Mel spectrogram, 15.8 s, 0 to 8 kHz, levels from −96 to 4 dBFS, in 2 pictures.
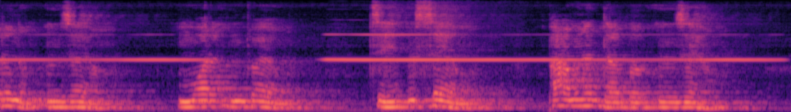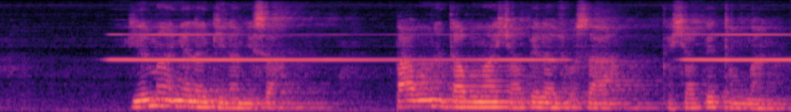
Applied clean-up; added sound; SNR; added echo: none; Wind instrument, woodwind instrument; 6 dB; reverberation time 1.6 s.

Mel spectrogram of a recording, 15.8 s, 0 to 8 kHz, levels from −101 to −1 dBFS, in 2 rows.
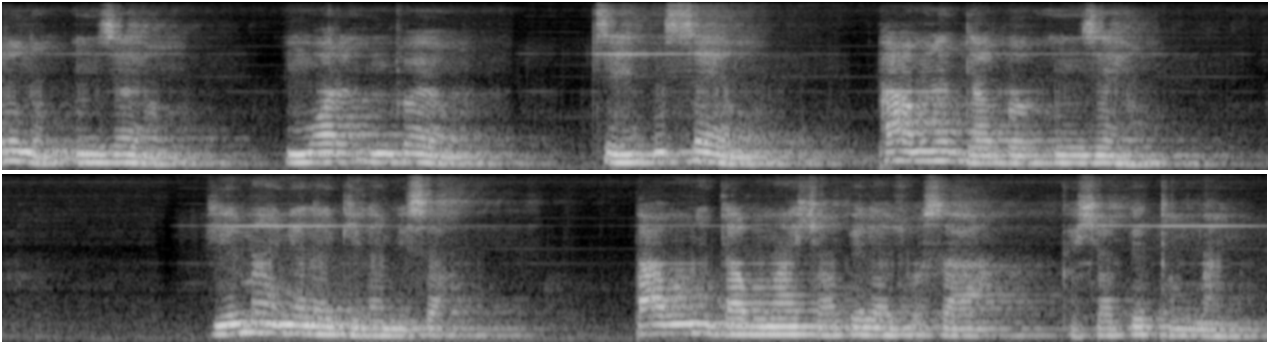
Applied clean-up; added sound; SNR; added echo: neural separator model SepFormer DNS4.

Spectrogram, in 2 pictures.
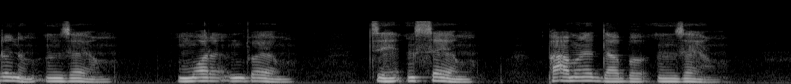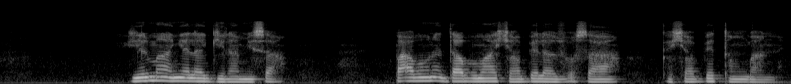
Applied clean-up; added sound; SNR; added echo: none; none; none; none.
